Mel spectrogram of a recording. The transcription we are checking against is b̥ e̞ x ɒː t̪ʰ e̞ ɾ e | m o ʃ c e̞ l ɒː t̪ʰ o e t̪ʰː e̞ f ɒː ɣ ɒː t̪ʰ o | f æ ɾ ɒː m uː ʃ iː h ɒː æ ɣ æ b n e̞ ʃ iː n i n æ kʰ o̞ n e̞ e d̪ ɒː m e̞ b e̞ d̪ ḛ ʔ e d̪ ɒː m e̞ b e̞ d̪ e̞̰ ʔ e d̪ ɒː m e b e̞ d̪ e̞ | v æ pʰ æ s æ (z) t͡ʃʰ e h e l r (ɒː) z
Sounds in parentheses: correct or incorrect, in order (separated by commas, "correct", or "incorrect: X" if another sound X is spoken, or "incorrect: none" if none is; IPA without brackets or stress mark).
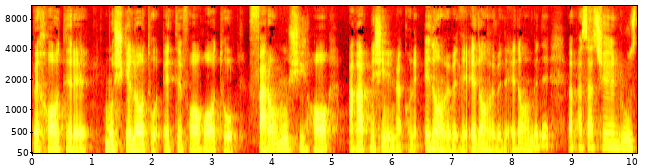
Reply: correct, incorrect: uː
